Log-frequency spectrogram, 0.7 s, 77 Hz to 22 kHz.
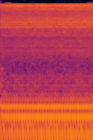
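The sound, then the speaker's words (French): A steady, low electrical mains hum with stacked harmonic tones, constant and unchanging throughout, like a magnetic ballast coil buzzing up close with faint background hiss. “c'est le son du courant de 50 Hz qui circule dans la bobine.”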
